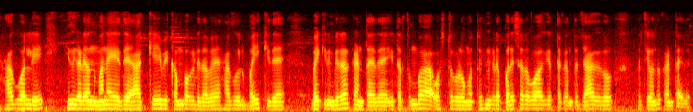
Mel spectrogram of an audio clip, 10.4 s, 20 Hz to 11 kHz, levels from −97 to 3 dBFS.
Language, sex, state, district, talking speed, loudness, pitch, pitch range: Kannada, male, Karnataka, Raichur, 165 wpm, -18 LUFS, 115 Hz, 110-125 Hz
